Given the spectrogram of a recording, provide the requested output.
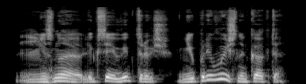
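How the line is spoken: Muttered. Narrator (Russian): пробормотал он

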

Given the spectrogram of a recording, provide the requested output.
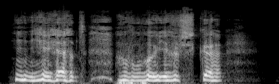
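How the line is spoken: Relieved laughing yell. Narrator (Russian): Смеясь от облегчения, завопил Ваята, поняв, что воевода заподозрил его вовсе не в том, в чем он был действительно виноват

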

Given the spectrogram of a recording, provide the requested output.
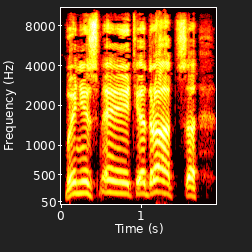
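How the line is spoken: Whining soldier. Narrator (Russian): заскулил солдатчик

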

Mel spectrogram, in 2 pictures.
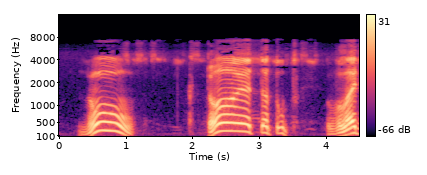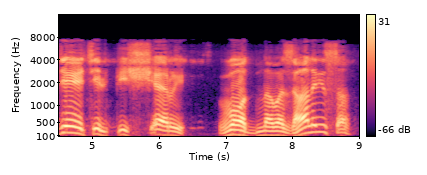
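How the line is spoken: Loud demon's challenge. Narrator (Russian): Демон громко крикнул

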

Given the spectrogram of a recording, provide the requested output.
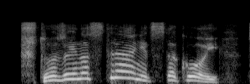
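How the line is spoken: Loud, flustered woman exclaiming. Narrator (Russian): в смятении воскликнула Маргарита так громко, что на нее обернулись проходившие мимо скамейки

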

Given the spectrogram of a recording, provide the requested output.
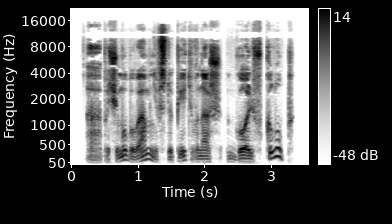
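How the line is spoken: Plain. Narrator (Russian): спросил Билл Рохан

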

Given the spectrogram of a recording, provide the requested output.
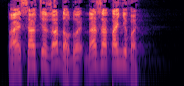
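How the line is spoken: Loud angry shout. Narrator (Vietnamese): Vu Tư Minh quát to giận dữ

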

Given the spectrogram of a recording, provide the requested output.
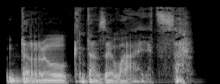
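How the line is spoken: Muttered under breath. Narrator (Russian): пробормотал он, чтобы Ивлев не разобрал

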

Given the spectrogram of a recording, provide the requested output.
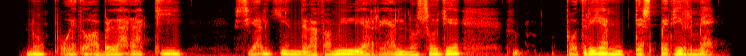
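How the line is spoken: Murmured after deep breath. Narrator (Spanish): respira hondo y murmura

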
